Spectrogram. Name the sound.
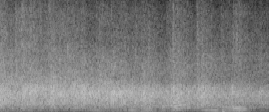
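church congregation applauding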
